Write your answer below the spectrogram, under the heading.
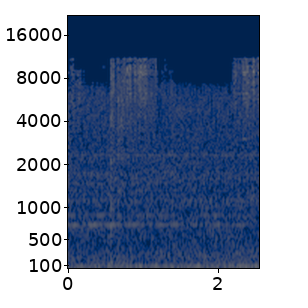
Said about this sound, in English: Try those keys? Oh, yeah.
